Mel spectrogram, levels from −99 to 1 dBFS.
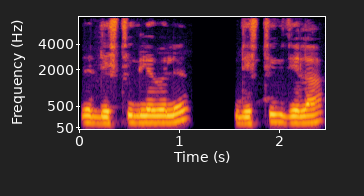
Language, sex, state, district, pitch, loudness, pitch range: Bengali, male, West Bengal, Jhargram, 140 Hz, -16 LUFS, 130-145 Hz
